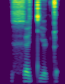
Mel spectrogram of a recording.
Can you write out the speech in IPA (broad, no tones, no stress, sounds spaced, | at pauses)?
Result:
x ɛ tʲ ɛ ʈ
